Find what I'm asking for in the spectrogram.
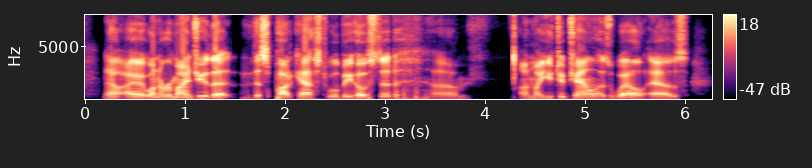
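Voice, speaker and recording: A man of medium pitch with an American accent, a dry, close sound with no echo, in a very clean recording with a silent background. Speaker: podcast host. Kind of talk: monologue podcast. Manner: halting.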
